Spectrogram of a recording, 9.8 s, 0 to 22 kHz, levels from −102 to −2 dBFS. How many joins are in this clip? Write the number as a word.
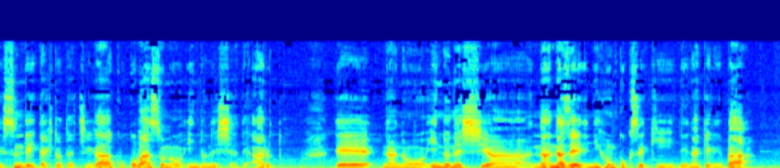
one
